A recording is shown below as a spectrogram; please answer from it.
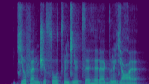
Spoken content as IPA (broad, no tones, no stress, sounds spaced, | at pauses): t͡ɕ ə f æ n d͡ʒ ə s o t͡s ə̃ d͡ʑ ɛ̃ ɪ̯ t͡s ɛ ɦ ɛ ɾ æ ɡ r ɛ̃ ʑ e ʕ æ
